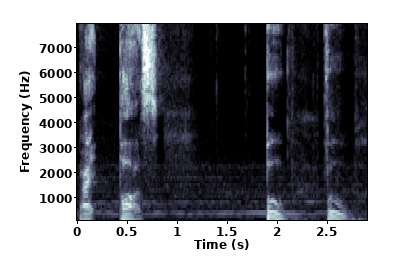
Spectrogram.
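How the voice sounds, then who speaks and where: A man's voice: on the high side, lively intonation, very slow, over music. A man doing casual, slangy live gameplay commentary, thinking aloud as he plays. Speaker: video game livestreamer.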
